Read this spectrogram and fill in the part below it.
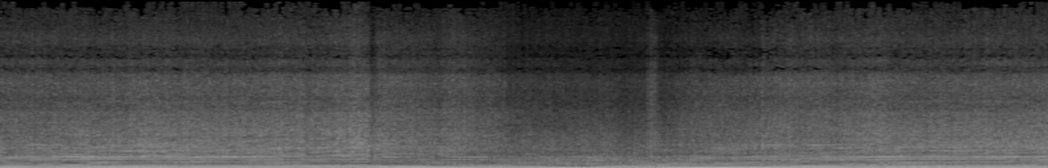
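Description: A race car engine roars loudly from inside the cab, its pitch dropping and rising with gear shifts.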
